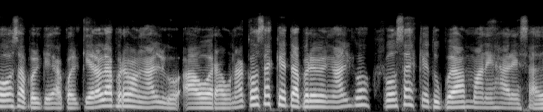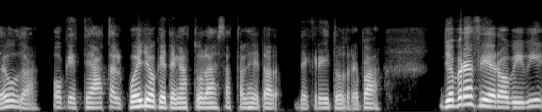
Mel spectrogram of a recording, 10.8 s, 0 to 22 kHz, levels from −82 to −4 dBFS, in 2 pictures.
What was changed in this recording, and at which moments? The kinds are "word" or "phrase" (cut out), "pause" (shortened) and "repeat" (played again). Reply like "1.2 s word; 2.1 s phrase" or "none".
3.8 s word; 5.9 s pause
